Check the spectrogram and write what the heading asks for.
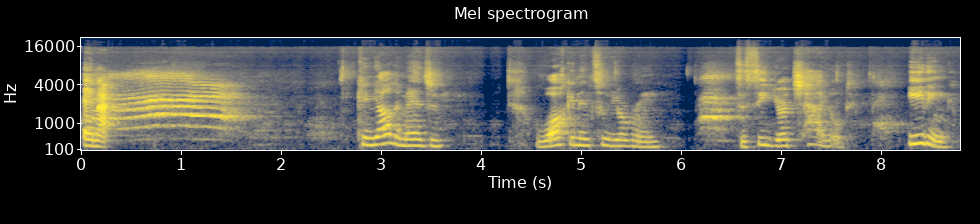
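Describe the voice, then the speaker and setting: A woman, a mother and vlogger, telling a casual storytime at home with loud, animated acted-out quotes and screams. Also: medium pitch, a little slow, reverberant, noisy background. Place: home, room with children around.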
